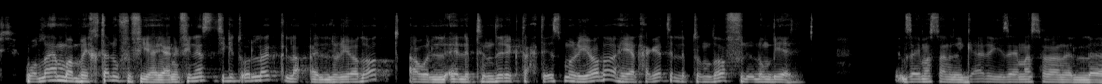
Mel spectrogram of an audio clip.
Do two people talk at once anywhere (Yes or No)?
No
